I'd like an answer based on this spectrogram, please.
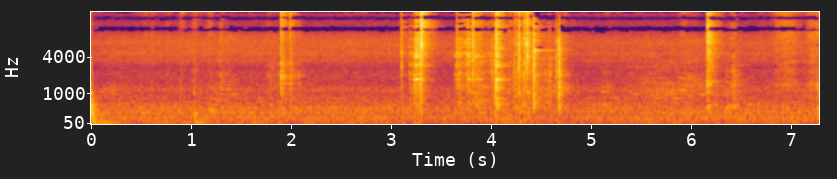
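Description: A ceramic mug and a canister being handled on a kitchen counter: a scatter of light clinks and knocks, with several in quick succession around the middle.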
